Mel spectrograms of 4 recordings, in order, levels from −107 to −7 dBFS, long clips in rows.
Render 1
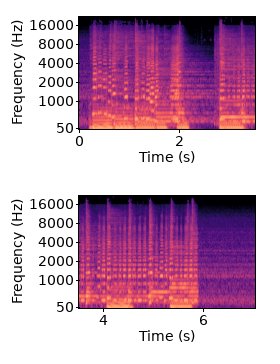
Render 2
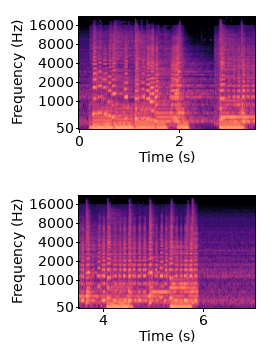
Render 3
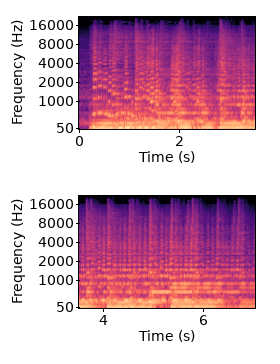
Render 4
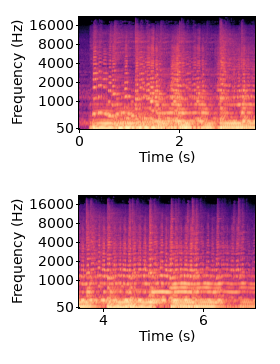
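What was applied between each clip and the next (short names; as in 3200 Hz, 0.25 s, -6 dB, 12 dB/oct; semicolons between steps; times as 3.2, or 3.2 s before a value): bell 380 Hz -4.5 dB 0.23 oct
echo with dull and thin repeats by turns 0.462 s, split 1000 Hz, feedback 63%, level -2 dB; on a send at -2.5 dB: reverb RT60 0.45 s, pre-delay 3 ms
wow and flutter 21 cents; gain +4.5 dB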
